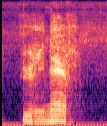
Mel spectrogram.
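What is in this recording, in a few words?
"urinair", Dutch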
